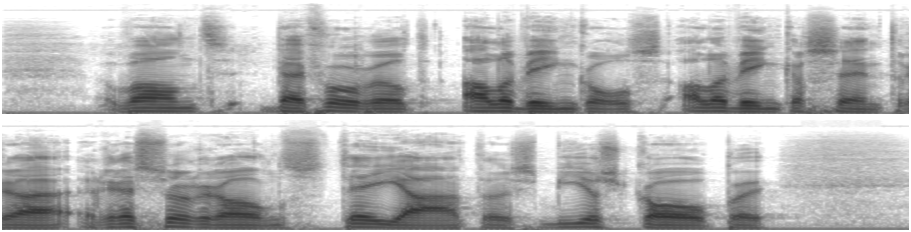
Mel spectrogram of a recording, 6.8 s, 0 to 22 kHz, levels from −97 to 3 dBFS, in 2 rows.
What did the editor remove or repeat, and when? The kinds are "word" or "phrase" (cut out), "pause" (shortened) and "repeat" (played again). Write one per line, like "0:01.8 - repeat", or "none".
none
